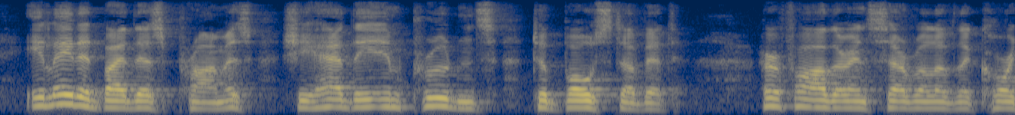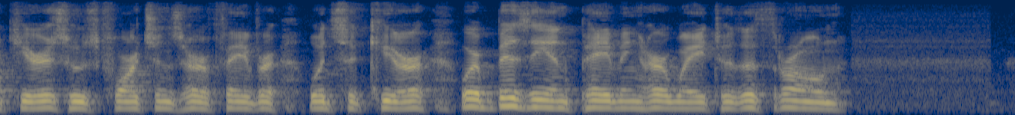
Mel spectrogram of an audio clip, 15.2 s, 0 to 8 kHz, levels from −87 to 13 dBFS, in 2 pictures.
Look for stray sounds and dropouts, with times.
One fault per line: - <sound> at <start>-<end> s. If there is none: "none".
none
